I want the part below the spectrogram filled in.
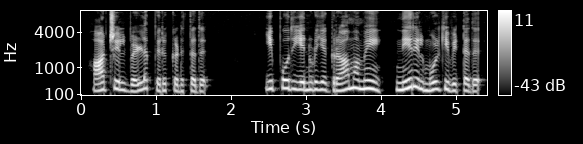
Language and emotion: Tamil, sad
